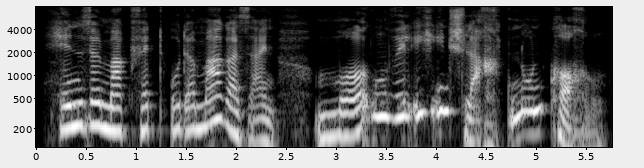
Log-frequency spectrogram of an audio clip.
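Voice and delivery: put-on loud, high shout from the old witch; impatient witch yelling for Gretel; witch calling out. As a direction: bark across the house to Gretel. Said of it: "rief sie".

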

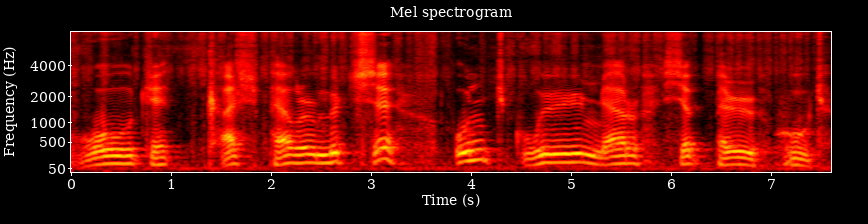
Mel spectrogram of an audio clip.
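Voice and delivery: drawn out, word by word; slow dictation. Acted. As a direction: repeat it slowly while writing it down. Policeman repeats it while writing.

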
